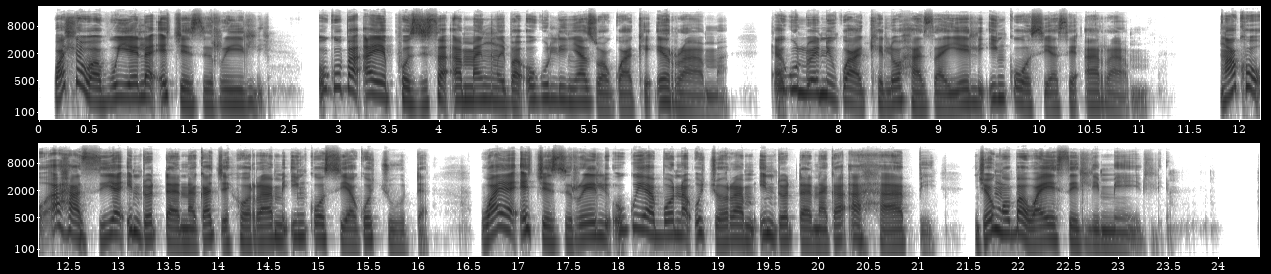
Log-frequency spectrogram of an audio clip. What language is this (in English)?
North Ndebele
